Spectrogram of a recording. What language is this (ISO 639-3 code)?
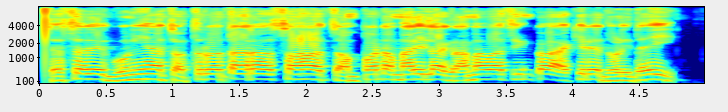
ori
